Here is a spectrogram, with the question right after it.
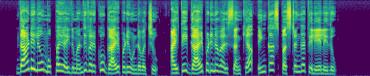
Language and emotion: Telugu, neutral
